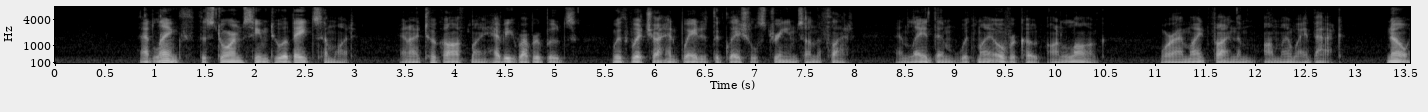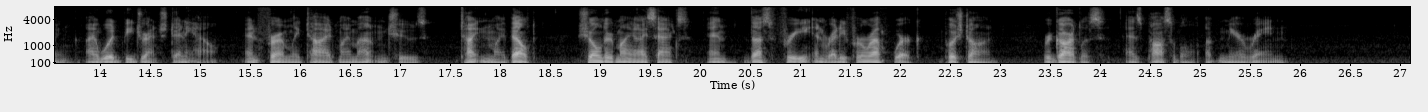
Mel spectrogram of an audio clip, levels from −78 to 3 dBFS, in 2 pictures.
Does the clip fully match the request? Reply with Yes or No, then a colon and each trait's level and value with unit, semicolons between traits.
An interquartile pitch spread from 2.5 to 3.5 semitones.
Yes: average, 3.2 semitones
